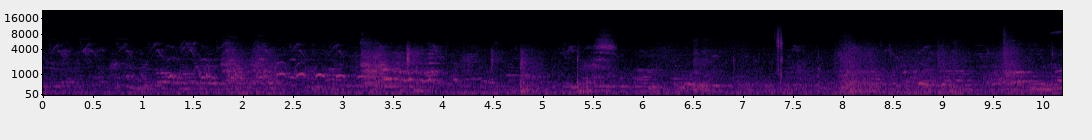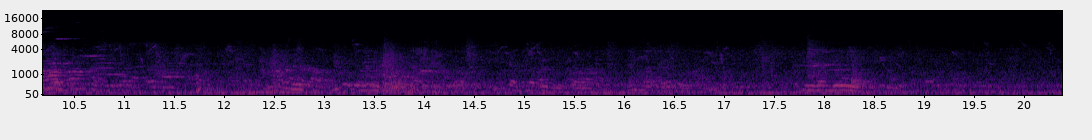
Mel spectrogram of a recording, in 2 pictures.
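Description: A man talks on the phone close by, speaking calmly.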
